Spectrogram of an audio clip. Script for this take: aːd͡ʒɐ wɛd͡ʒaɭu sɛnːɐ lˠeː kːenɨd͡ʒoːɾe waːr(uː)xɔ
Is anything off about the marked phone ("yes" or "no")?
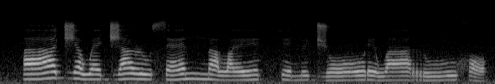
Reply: no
